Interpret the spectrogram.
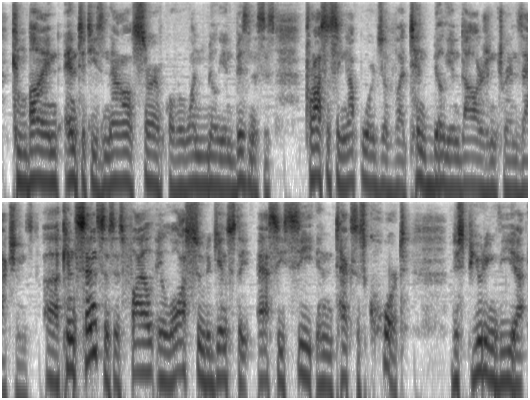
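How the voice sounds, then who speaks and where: A man's voice: medium pitch, husky. A man hosting a news show, reading scripted stories with dry, sardonic offhand asides.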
